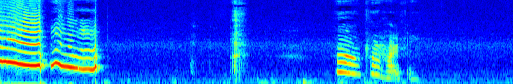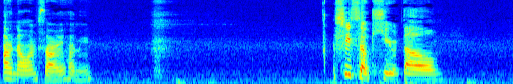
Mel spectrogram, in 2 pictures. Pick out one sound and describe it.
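A young woman squeals and laughs loudly into a close microphone.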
